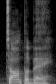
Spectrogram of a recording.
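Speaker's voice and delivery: a low, stretched, snooty "Tampa Bay" with a broad ah; posh Thurston Howell. Shown as a demonstration. Host mocking Tom Brady's new catchphrase, low snooty drawl. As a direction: drawl "Tampa Bay" like a yacht-club snob. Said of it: "or should I say".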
